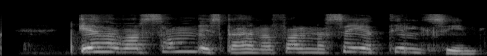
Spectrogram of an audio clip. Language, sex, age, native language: Icelandic, female, 11, Icelandic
